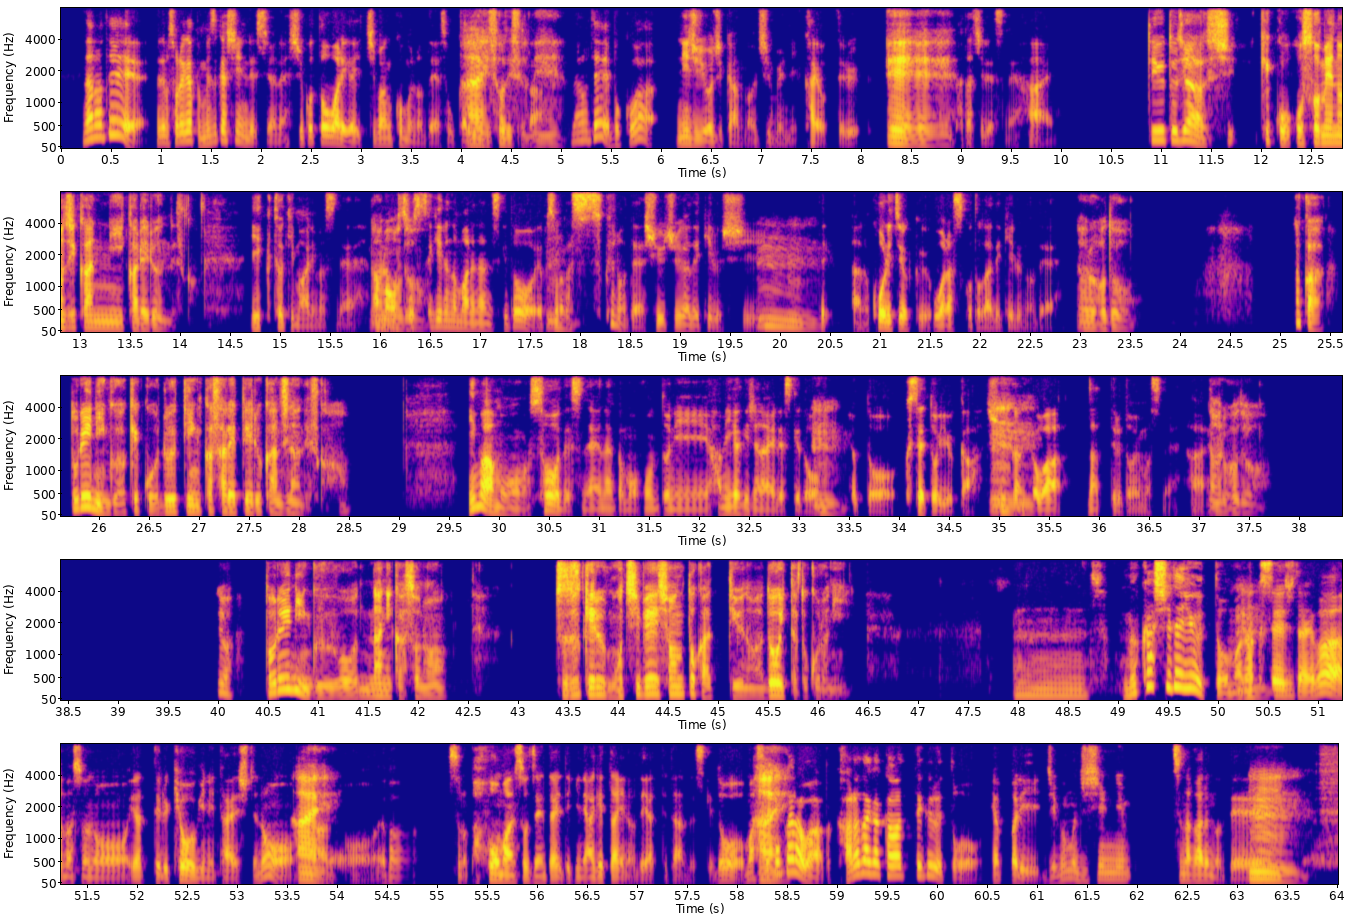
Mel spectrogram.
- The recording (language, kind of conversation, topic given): Japanese, podcast, 自分を成長させる日々の習慣って何ですか？
- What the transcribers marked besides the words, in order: other background noise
